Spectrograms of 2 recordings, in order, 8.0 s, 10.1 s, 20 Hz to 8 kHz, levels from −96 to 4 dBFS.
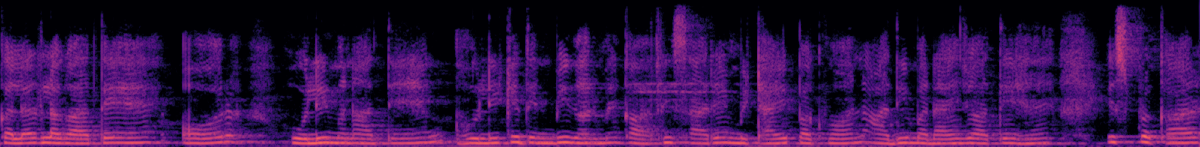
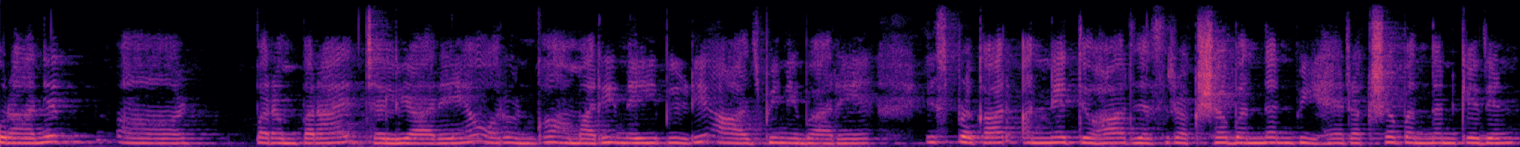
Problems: background sounds at intervals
